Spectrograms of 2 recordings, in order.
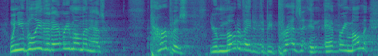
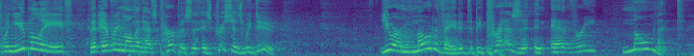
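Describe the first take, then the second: First: Preacher hammering the point the second time; faster, pressing. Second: Said in the usual way. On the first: Shown as a demonstration. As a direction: rush the repeat with urgency. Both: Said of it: "repeated for emphasis".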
